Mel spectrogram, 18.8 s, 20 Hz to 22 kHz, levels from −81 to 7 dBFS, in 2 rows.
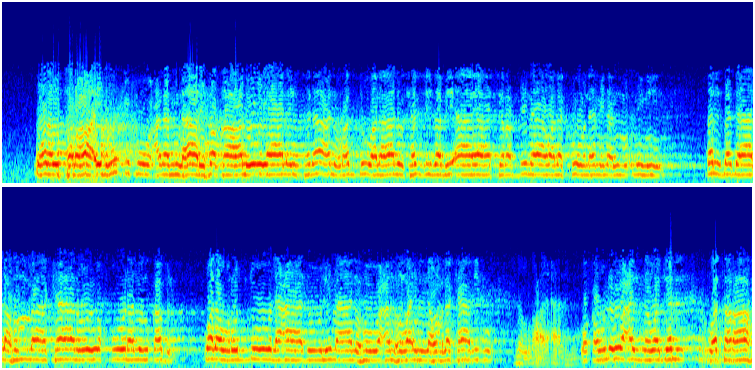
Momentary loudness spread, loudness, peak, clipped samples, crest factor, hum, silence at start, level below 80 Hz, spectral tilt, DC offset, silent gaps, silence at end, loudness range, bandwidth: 9 LU; -11 LUFS; 0 dBFS; under 0.1%; 10 dB; none; 0.4 s; -44 dBFS; -10 dB/octave; under 0.1%; none; 0 s; 5 LU; 5.2 kHz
